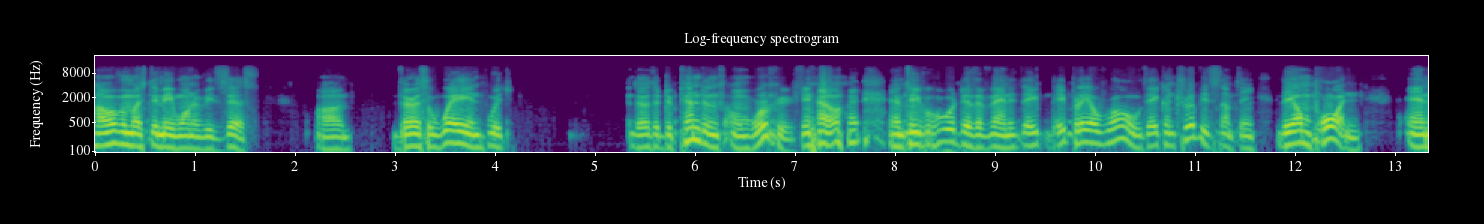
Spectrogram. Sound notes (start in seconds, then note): 7.1 laugh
